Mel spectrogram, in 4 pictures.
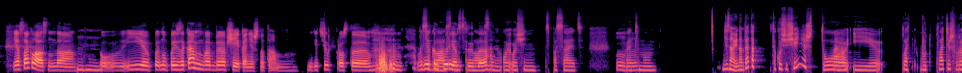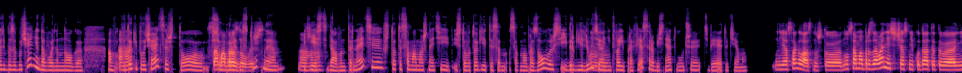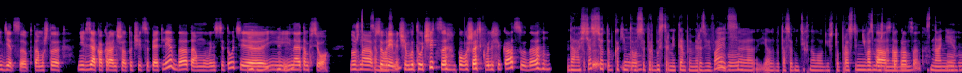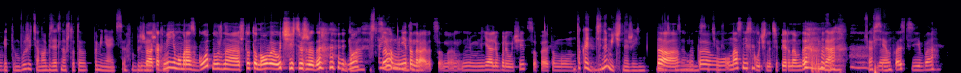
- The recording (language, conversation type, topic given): Russian, unstructured, Как интернет влияет на образование сегодня?
- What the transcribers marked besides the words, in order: chuckle; chuckle; other background noise; tapping; laughing while speaking: "чему-то учиться, повышать квалификацию"; chuckle; chuckle; laughing while speaking: "новое учить уже, да?"; chuckle; chuckle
